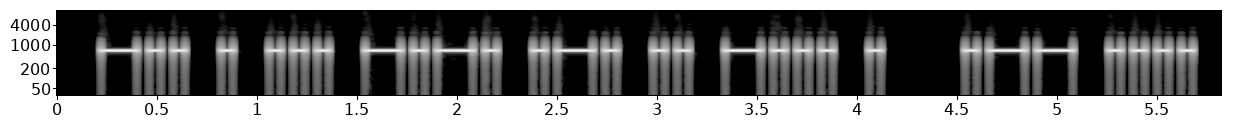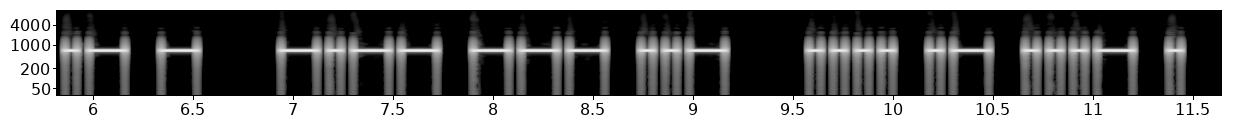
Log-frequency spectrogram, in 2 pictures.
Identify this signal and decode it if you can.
Morse code, heard as a keyed tone, about 20 wpm, 700 Hz. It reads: DESCRIBE WHAT YOU HAVE
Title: Sentences from Top 1000 Words 20wpm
